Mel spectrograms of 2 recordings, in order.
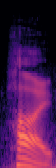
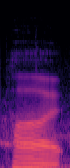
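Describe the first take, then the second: First: It is said in his regular voice. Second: It is said in a put-on voice.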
